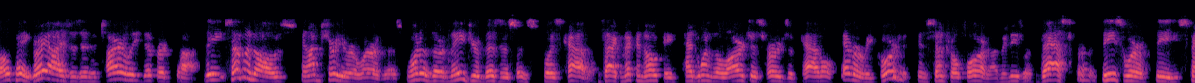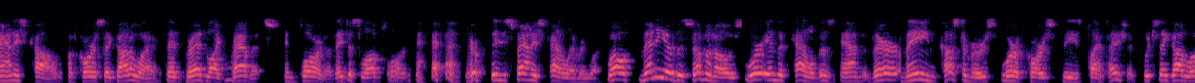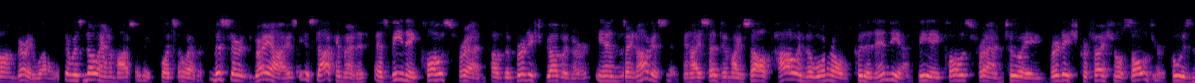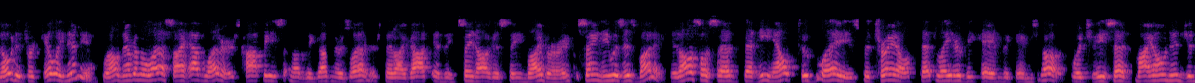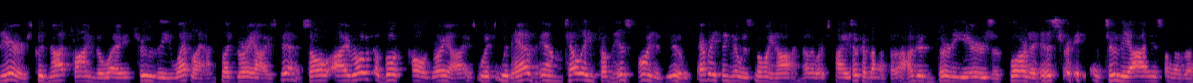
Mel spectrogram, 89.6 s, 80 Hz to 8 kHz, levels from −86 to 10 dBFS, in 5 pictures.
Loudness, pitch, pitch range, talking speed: -28 LUFS, 170 Hz, 155-205 Hz, 160 wpm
